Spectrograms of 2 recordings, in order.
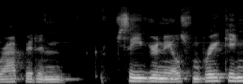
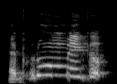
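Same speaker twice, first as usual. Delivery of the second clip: much higher, with a giggle; squeaky laughing repeat. Real, not acted. Proudly repeating to her viewers that she wore makeup, in a high laughing squeak. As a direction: say it again in a tiny giggly squeak.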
